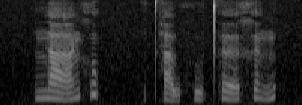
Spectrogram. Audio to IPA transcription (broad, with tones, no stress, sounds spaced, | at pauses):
n aː˨˩˦ ŋ x o˦˥ p̚ | t̪ʰ a˨˩˨ w x u˨˩˨ t̪ʰ əː˨˩˦ x ə˨˩˦ ŋ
